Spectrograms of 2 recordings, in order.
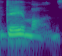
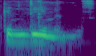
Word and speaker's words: Dæmons: the daemons part one starting in three two one go and yes i will be saying the daemons this whole time it's not the demons i'll probably end up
